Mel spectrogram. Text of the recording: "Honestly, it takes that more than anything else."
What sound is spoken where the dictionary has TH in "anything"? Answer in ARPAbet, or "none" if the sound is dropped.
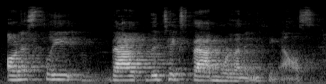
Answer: TH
